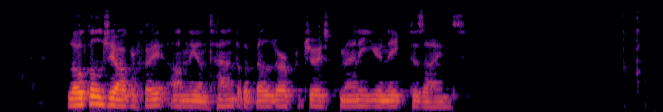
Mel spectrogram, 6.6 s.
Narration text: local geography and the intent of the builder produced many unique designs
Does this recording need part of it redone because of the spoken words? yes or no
yes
